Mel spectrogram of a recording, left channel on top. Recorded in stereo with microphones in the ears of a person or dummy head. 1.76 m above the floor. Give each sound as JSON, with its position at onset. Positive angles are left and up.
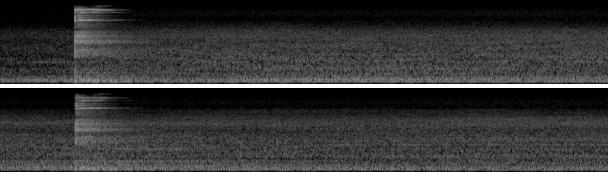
{"t": 0.7, "sound": "a dropped coin", "side_deg": 35, "distance_m": 2.0}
